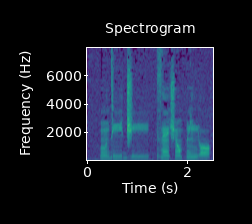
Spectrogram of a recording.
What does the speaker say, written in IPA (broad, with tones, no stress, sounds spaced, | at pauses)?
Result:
ũ˨ d iː˨ d͡ʒ iː˨ | z ɛ̃˧ ʃ ɔ̃˧ p ĩ˦ ɲ ɔ˨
